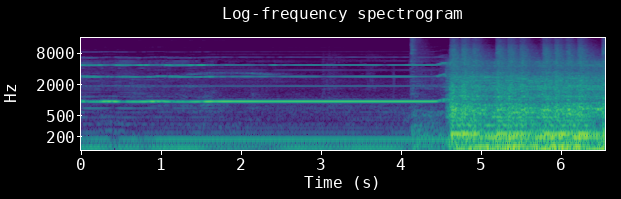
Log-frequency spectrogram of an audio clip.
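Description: Live rock band: a held low bass-guitar drone with steady high ringing tones over it, then about four and a half seconds in the drums and electric guitars crash in together at full volume.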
